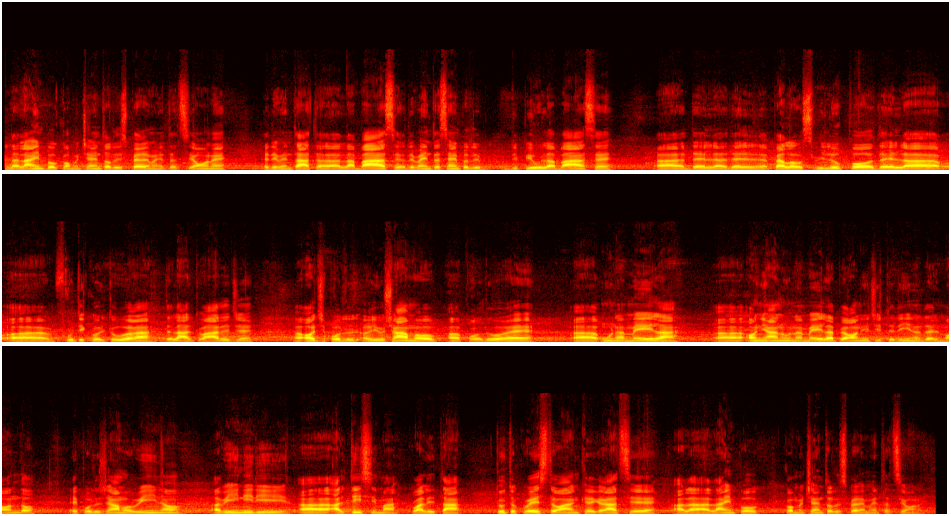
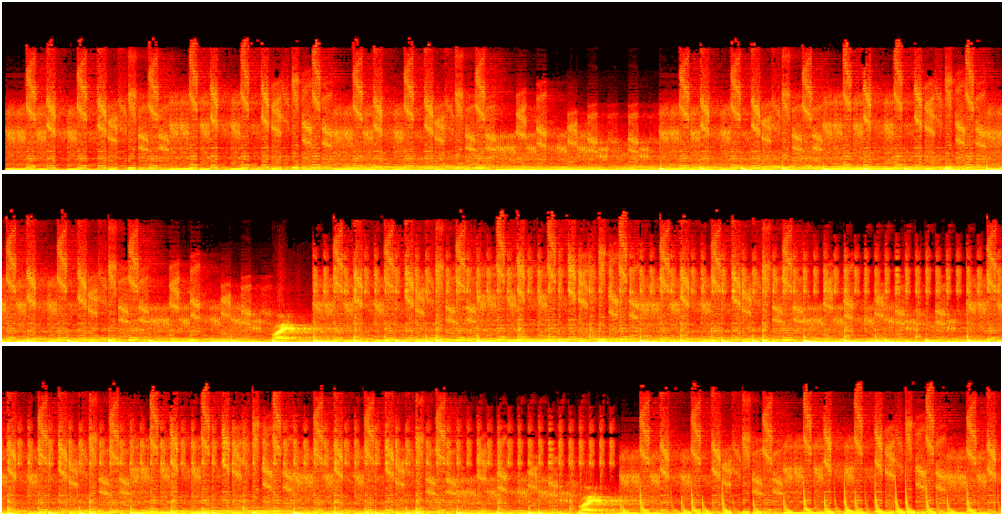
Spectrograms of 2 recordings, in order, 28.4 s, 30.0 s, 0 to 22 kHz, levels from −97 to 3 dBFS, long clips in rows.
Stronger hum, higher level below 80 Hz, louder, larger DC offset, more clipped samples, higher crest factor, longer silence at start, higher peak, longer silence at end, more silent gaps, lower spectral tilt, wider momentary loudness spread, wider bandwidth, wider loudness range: neither; second, -60 dBFS vs -32 dBFS; second, -28 LUFS vs -21 LUFS; neither; neither; about the same, 20 dB vs 18 dB; about the same, 0 s vs 0.05 s; second, -8 dBFS vs -2 dBFS; about the same, 0.1 s vs 0 s; neither; about the same, -5.5 dB/octave vs -4.5 dB/octave; first, 10 LU vs 5 LU; second, 12.5 kHz vs 17 kHz; about the same, 4 LU vs 4 LU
